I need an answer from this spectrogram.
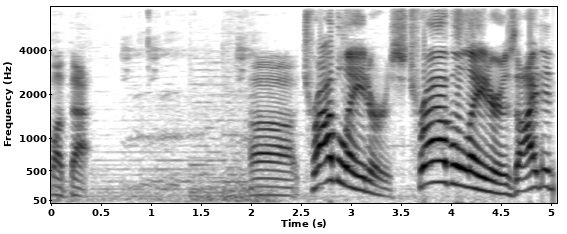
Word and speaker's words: travelator: Travelator. Travelator. All right, we haven't even pronounced it right.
